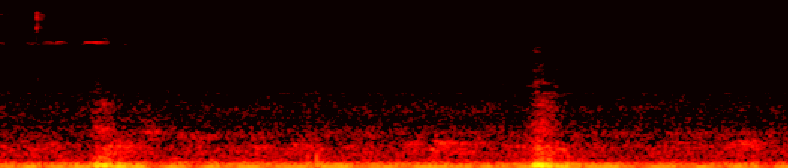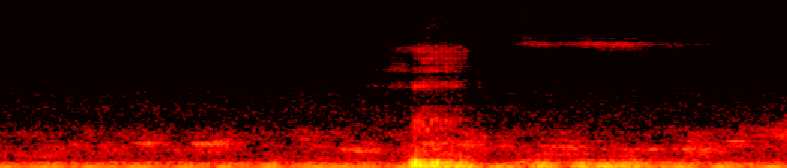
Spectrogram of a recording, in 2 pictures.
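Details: Sleeping female golden retriever snoring: soft, low snoring noises at irregular intervals, roughly three in ten seconds.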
